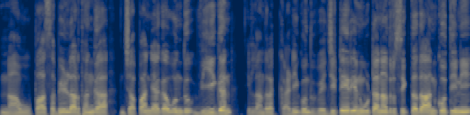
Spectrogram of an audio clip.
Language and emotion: Kannada, fearful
